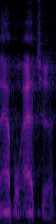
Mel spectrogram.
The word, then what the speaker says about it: Appalachia: my hand um and we always say like you would throw an apple at you is how we pronounce it that's how we can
